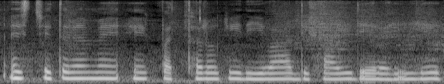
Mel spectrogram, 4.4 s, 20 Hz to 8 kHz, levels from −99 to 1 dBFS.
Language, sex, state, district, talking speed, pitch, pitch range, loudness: Hindi, male, Bihar, Samastipur, 150 wpm, 215 Hz, 205-225 Hz, -26 LUFS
